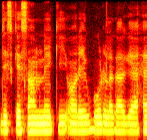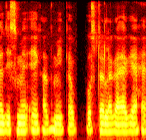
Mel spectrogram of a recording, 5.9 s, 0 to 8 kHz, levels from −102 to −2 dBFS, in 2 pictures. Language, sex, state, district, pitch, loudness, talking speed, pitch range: Hindi, male, Jharkhand, Deoghar, 120 Hz, -18 LUFS, 175 wpm, 120-125 Hz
